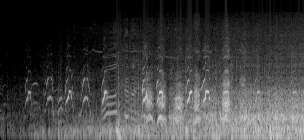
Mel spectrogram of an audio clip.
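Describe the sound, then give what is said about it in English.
A dog sled team running across a vast snowy tundra called the Barrens, beyond the tree line, yelps and whimpers in rapid, overlapping bursts, high whines rising into excited barks as a rushing background noise swells in partway through. “are running a dog sled team across this vast snowy tundra called the Barrens”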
